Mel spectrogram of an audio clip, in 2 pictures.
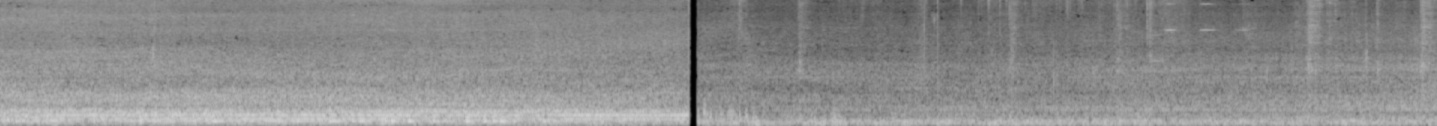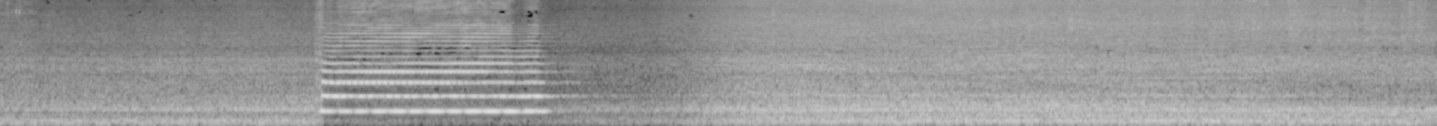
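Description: Electric locomotive passing close, with a steady hum of several tones and wheel noise. After a cut, a locomotive horn sounds one long blast of about two seconds. It is followed by the rumble and clatter of a freight train of tank wagons rolling past.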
